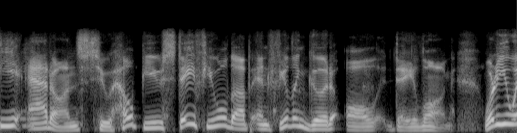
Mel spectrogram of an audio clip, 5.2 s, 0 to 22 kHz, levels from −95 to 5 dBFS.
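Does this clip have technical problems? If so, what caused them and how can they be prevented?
Yes. From 0.21 to 0.35 s a faint delayed copy of the speech, about 0.26 s late and roughly 15 dB quieter, is heard, likely an echo leak from a far-end loudspeaker past its echo canceller. To prevent it, the far end should use headphones or a properly tuned echo canceller.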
